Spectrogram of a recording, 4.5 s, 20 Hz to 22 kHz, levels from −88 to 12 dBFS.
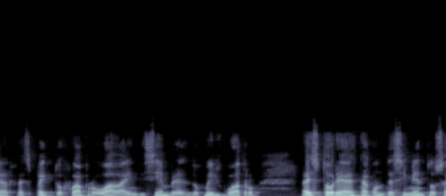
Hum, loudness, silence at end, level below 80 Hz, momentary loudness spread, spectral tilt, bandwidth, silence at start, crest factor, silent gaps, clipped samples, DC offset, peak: none; -19 LUFS; 0 s; -56 dBFS; 10 LU; -7.5 dB/octave; 7.6 kHz; 0 s; 18 dB; none; under 0.1%; under 0.1%; 0 dBFS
